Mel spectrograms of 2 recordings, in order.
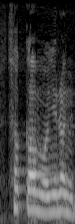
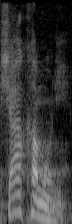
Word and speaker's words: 샤카모니: 석가모니는 중국식 발음이고 원래 산스크트리어 부족 영어로는 샤카모니입니다. 샤카모니.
